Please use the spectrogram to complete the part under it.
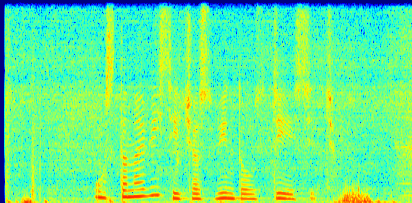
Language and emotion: Russian, neutral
